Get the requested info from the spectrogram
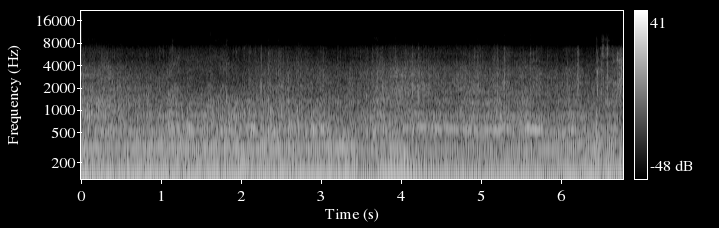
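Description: Motorcycle engine running as the bike is ridden along, its note shifting a little past halfway through.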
